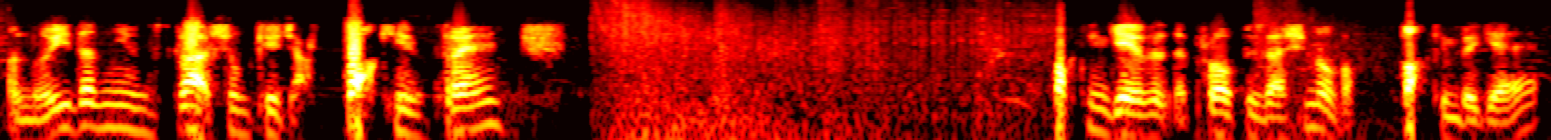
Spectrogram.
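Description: A man's voice: mid-range voice, normal speed, pauses often, a little hiss or hum, rough recording. A man chatting casually while playing a video game, joking and swearing a lot. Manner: joking, crude, excitable. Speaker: gamer. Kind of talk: casual gaming chat.

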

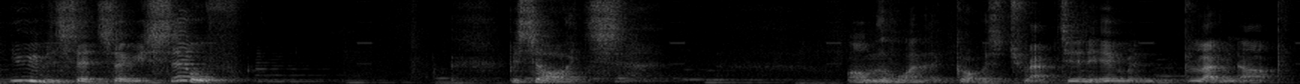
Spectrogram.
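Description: Film drama: male actor as hapless British robber, slow-paced and self-pitying, off-mic with music behind. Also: sits high, wildly swooping pitch, creaky, full character voice. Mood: self-pitying, glum. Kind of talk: naturalistic film acting. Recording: roomy distant film sound with music.

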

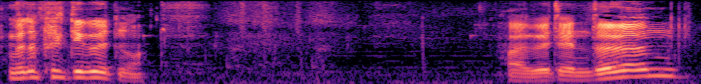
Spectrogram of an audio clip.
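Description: A man's voice: fairly high pitch, very animated, soft background music. A man giving playful Let's Play commentary, narrating the character's thoughts in jokey asides. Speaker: game commentator.

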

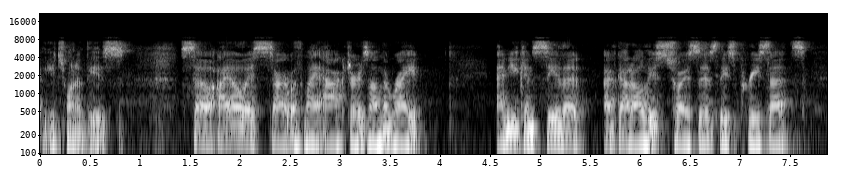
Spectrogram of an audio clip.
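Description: A man hosting a screen-recorded software walkthrough, explaining each step in a relaxed way with the odd um. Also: on the low side, slight background noise. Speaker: software tutorial host.

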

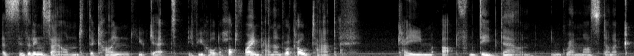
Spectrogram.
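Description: A man, a teacher reading a children's audiobook aloud as an expressive storyteller. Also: medium pitch, measured pace, creaky, a little hiss or hum, rough recording.

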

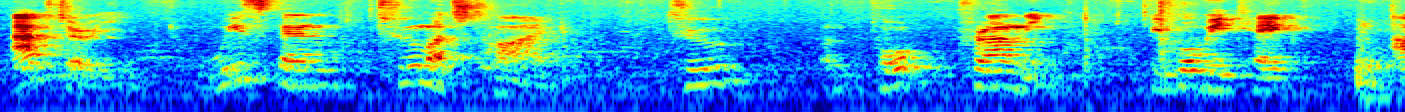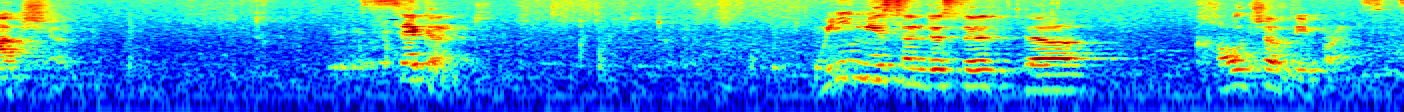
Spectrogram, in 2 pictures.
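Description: A young man with a Japanese accent, a non-native English speaker, giving a project presentation in an animated, laughing storytelling manner. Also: high voice. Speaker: student presenter. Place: presentation room. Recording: echoey room, distant mic, noisy.

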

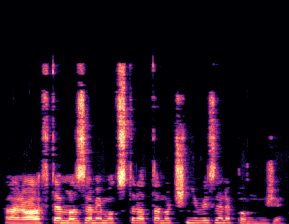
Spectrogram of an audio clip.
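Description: A woman's voice: medium pitch, fairly even intonation. Czech woman gamer, casual let's-play chatter, mutters and swears at the screen.

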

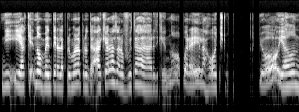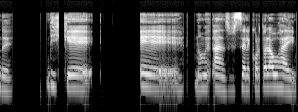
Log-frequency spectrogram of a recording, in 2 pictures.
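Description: A woman chats as a podcast co-host, telling her story with quoted back-and-forth and a few English words mixed in. Her voice runs a little high with a gravelly fry. It is recorded close and dry. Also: fairly even intonation, normal speed, no echo. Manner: chatty, mixes in English words, quotes dialogue dramatically. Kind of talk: casual chat.

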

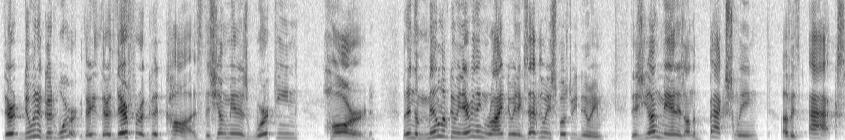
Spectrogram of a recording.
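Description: A man preaching to his church in a loose, conversational style, animated and playful. His voice sits high for a man and has a bright, forward edge. He tells the story like a storyteller and jokes along the way. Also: moderate pace. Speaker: pastor. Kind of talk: lively conversational sermon. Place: church sanctuary.

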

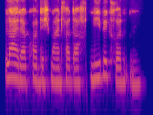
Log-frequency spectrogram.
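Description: A woman reading the lines of a calm, fatherly male official who speaks kindly and gently admonishes, in a husky voice. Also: lowish voice, brisk, lightly acted.

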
